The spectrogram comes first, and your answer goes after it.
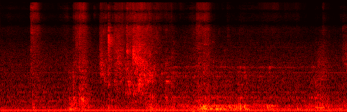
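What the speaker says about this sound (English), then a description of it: "I run hot water in my cup and I let it sit" Hot water runs from a tap into a coffee cup, a steady close rushing and splashing that swells and settles over several seconds, with a low constant hum underneath.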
